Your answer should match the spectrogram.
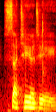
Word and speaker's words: satiety: Satiate is the verb. Satiety.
